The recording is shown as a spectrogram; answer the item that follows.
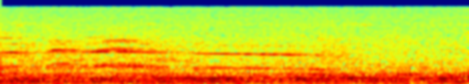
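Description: A rooster crowing once in the background: a single call about one and a half seconds long that rises at first, then holds and slides slightly down before cutting off, over a steady low rumble.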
